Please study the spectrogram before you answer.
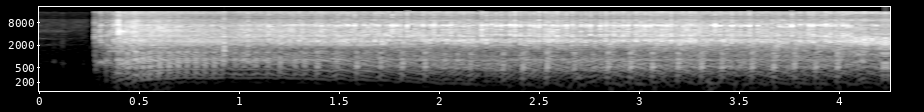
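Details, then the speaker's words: Homelite direct-drive trimmer unstarted for about two months, broken throttle cable and choke worked by screwdriver: tried to fire, then caught and settled straight into a high, steady buzzing run with no stumbling; starts quickly. "wow look at that that's already pretty quick for Home Light especially sitting for that long also direct drive pretty sweet"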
